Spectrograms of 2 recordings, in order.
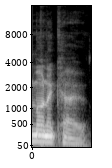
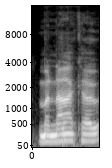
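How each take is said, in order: First: Monaco said as "MON-uh-ko"; "Monaco" with a light, short middle; stress on first syllable. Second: Monaco said as "muh-NAH-ko"; "Monaco" with a long stressed NAH; stress on second syllable. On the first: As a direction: hit the opening syllable of Monaco. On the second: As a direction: hit the middle syllable of Monaco. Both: Shown as a demonstration. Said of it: "what emphasis you have on the correct syllable".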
